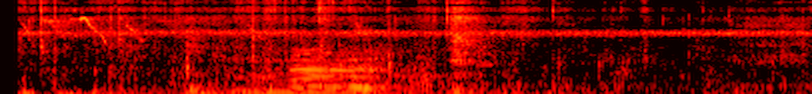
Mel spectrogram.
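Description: A young bull calf moos once, a single low call just under a second long, starting about a second in.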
